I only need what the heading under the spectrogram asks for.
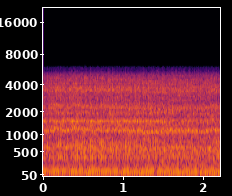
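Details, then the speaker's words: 2001 BMW K1200RS with a dry clutch and an oil seep contaminating the clutch plate, heard at idle after a ride round the block: a light metallic rattle from the clutch thrust bearing that almost disappears with the clutch pulled in. "That's the thrust bearing. Now if I put the clutch, press the clutch in, that noise almost disappears. So that shows your thrust bearing there."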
